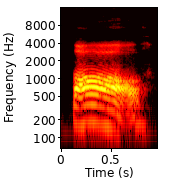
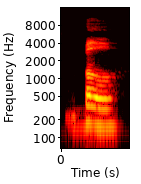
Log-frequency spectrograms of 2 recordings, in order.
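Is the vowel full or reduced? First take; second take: full; reduced. First: The vowel is a full, open vowel. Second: The vowel is reduced to a weak vowel. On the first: "which is olive" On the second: "ball becomes bull"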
